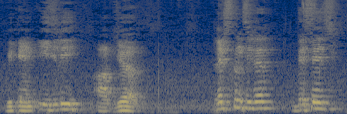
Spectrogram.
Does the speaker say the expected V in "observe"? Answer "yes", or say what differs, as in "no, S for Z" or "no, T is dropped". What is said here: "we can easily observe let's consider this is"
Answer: no, B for V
